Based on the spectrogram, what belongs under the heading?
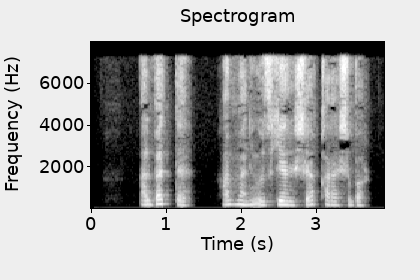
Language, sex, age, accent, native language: Uzbek, female, 18-24, Toshkent viloyati, Uzbek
